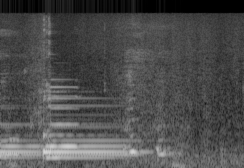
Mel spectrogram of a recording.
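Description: Ukulele chords strummed: one chord is already ringing, a second strum comes about half a second in, rings and fades away near the end.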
